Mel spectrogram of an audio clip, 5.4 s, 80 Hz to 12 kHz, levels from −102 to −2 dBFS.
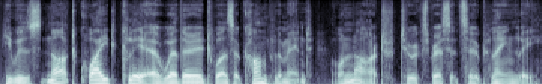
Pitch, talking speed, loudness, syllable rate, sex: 95 Hz, 190 wpm, -17 LUFS, 4.6 syllables/s, male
